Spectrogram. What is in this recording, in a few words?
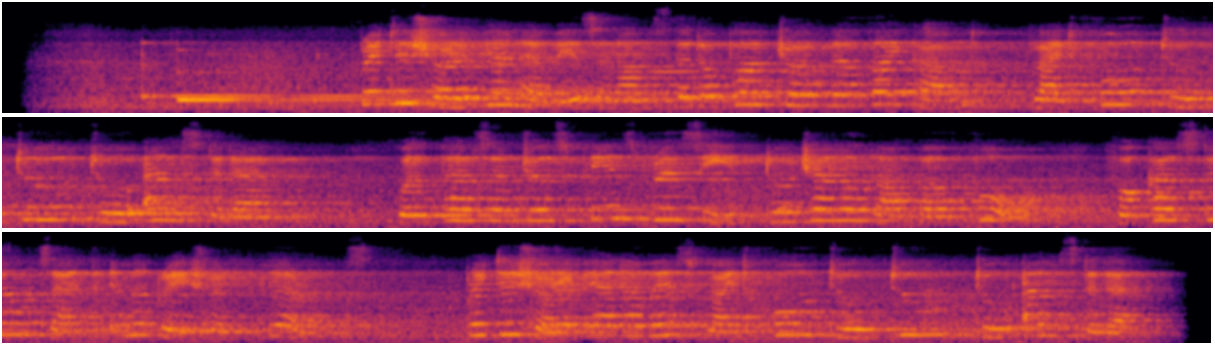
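Airport; Flight Announcements; Twa Personal Announcements.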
